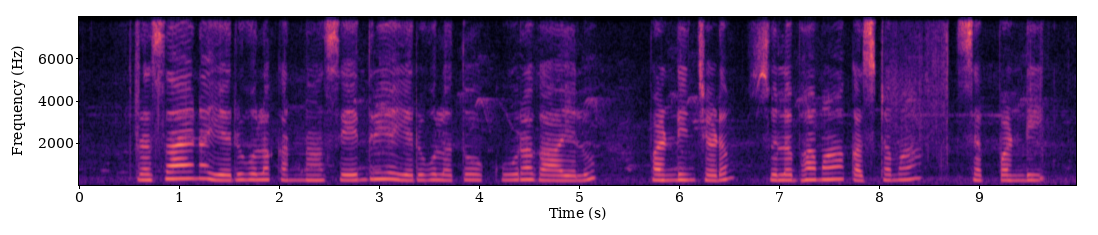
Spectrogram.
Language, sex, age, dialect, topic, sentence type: Telugu, male, 36-40, Southern, agriculture, question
